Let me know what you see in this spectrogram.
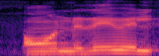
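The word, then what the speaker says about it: honourable: H is silent letter in ऑनरेबल words, है ना। ऑनरेबल जो वर्ड है इसमें H जो है साइलेंट है, इसकी साउंड जो है O से आ रही है, ऑनरेबल।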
